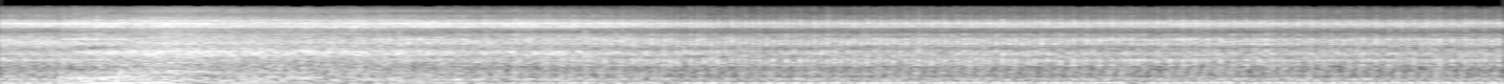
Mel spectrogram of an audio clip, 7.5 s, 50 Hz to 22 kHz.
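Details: Peugeot Elyseo 50 two-stroke scooter on its first run after a new cylinder was fitted. Rough idle with a fast tapping about four per second; the owner then opens the variator cover, which looks unhealthy, and the knock's source is unclear.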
